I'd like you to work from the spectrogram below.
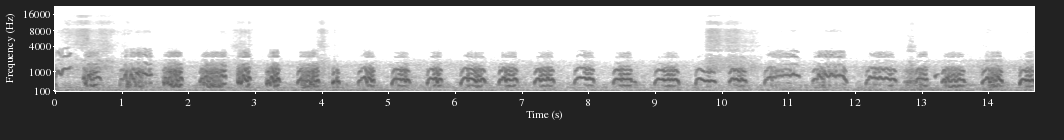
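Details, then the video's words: Guinea pig being petted, telling where to pet and where not to; an even, rhythmic string of arched whining notes, nearly two each second for the whole stretch, over quiet room hum. "Guinea pig telling me where to pet and where not to"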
